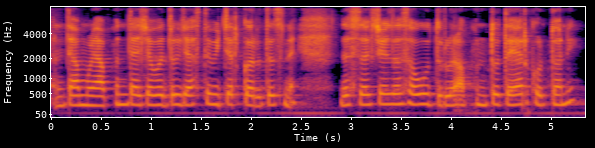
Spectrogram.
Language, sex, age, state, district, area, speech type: Marathi, female, 18-30, Maharashtra, Kolhapur, rural, spontaneous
